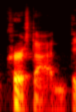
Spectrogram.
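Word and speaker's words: Kjerstad: So you're looking at guys who aren't, you know, Heston, I always say his name wrong, Jurstad, right? No, Kerstad. The J is silent.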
